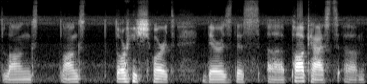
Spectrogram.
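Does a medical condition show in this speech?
Yes: stuttering; stutter since early childhood; stutters less while recording, more with recorder off or own voice muffled, stutters on 'animation'; here repeated words, blocks.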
